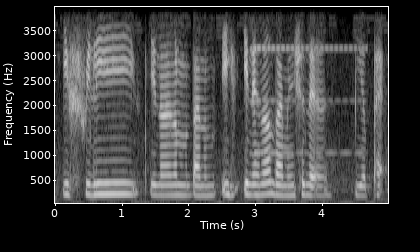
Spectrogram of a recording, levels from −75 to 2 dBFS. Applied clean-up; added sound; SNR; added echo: none; Accordion; 13 dB; none.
